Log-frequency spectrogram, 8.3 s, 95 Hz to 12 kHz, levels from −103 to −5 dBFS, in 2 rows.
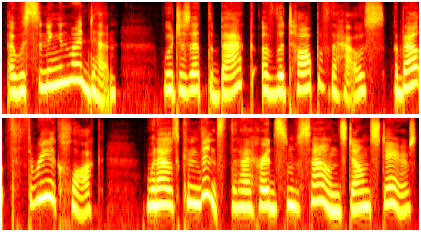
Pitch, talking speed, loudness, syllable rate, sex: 280 Hz, 215 wpm, -17 LUFS, 5.2 syllables/s, female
